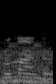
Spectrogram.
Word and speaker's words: Raimondo: Governor, how do you pronounce her last name? Raimondo? Raimondo, yeah.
